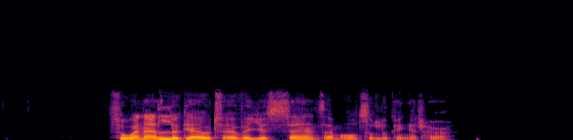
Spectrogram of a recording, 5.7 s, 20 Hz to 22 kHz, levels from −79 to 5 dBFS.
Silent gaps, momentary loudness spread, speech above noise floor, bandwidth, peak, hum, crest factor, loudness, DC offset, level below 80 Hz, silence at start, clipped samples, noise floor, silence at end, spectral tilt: none; 16 LU; 68 dB; 7.8 kHz; -2 dBFS; none; 16 dB; -17 LUFS; under 0.1%; -62 dBFS; 1.15 s; under 0.1%; -86 dBFS; 1.25 s; -5.5 dB/octave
